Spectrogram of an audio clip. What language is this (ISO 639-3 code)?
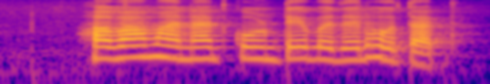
mar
